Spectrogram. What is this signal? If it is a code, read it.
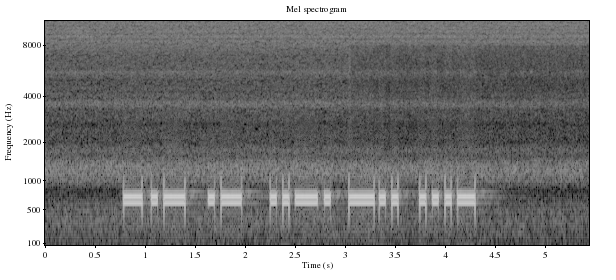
Morse code (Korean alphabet), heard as a keyed tone, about 19 wpm, 700 Hz. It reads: 오늘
